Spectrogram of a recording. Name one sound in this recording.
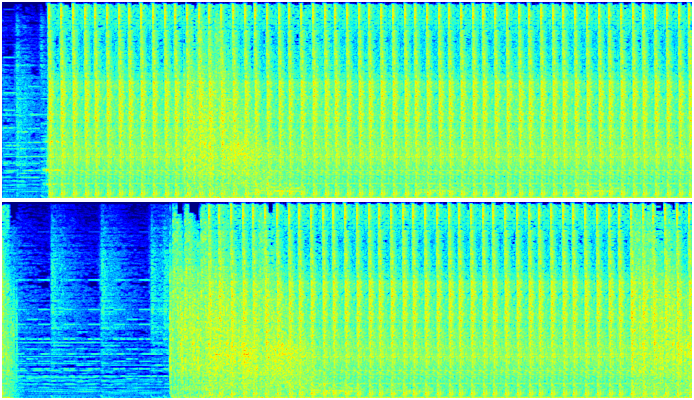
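A rapid-fire gun shoots in fast, steady bursts.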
